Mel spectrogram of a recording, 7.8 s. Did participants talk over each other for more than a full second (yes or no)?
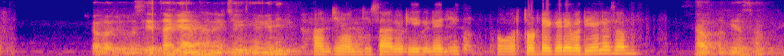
no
